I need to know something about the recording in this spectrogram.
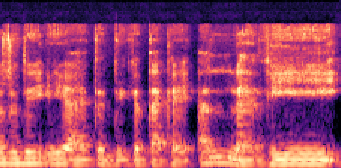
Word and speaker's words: الذي: আমরা যদি এই আয়াতের দিকে তাকাই, আল্লাযী, এখানে এসে একালিক পরিমাণ টান হচ্ছে দি শব্দটার মধ্যে।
